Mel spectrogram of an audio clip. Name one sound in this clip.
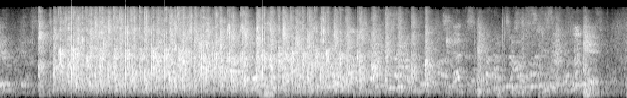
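An audience claps and cheers loudly in an echoing hall.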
